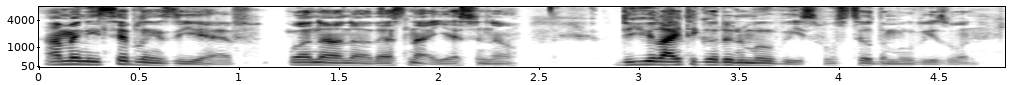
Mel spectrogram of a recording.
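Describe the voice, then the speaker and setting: A man co-hosting a dating-coach podcast in casual chat, playful and animated, often acting out quoted lines. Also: lowish voice, rapid-fire, no room sound, clean studio sound.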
